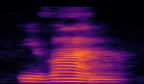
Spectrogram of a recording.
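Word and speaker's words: Iván: Charlotte has to sign I have been right Yvonne right if you're looking to pronounce it in Spanish if you had to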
